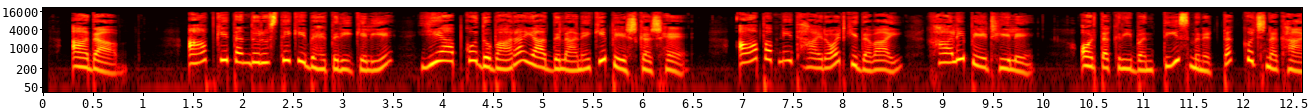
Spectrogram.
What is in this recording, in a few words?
urdu ivr, voice actors; professionelle indische Sprecherin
